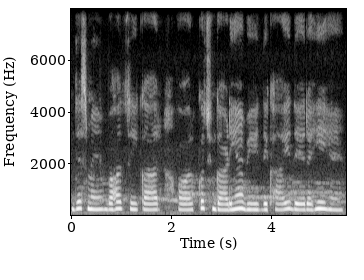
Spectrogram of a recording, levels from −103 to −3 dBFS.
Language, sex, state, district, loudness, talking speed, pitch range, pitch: Hindi, female, Uttar Pradesh, Lucknow, -14 LUFS, 130 wpm, 225-260 Hz, 235 Hz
